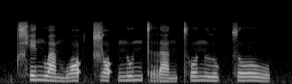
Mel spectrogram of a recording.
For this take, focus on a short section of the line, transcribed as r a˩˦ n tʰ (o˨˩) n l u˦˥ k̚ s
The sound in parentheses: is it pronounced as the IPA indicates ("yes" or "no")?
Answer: no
